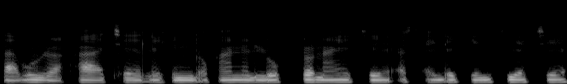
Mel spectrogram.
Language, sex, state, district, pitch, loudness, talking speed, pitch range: Bengali, male, West Bengal, Purulia, 105 Hz, -30 LUFS, 135 wpm, 100-105 Hz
